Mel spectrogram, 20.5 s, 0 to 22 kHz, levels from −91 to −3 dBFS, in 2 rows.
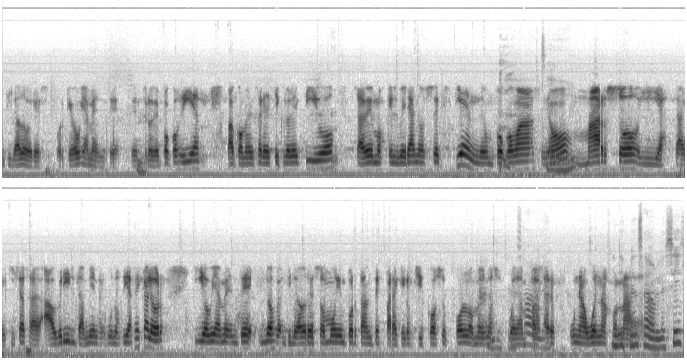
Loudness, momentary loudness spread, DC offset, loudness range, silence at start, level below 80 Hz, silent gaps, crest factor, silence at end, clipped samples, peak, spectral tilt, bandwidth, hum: -24 LUFS; 10 LU; under 0.1%; 5 LU; 0 s; -48 dBFS; none; 22 dB; 0 s; under 0.1%; -2 dBFS; -5 dB/octave; over 20 kHz; none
